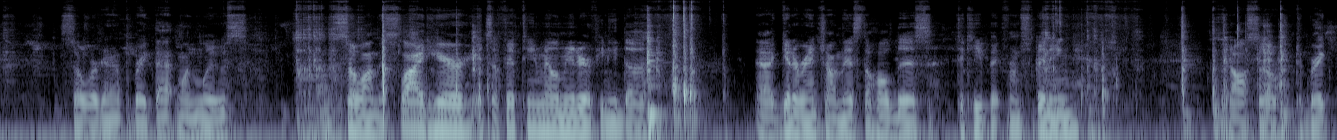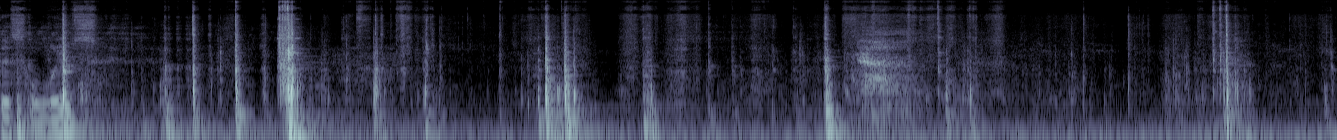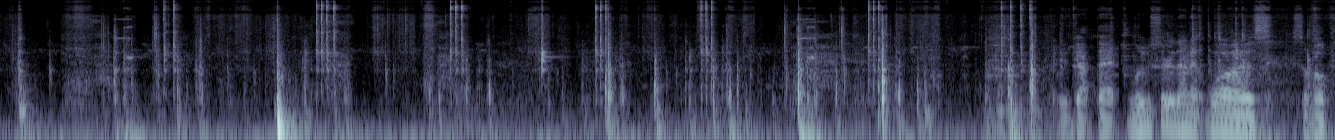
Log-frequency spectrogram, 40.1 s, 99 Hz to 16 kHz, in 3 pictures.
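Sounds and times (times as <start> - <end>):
wrench clanking on metal: 29.8 - 30.3, 31.0 - 33.1.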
